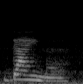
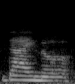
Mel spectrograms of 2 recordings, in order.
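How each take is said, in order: First: The final vowel is bright and forward. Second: The final vowel is dark and far back. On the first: The speaker calls it right. "it's brighter and it's further forward" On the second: The speaker calls it wrong. "if we said this kind of English, uh, it would be deine, and it would, that uh would fall very far back"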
